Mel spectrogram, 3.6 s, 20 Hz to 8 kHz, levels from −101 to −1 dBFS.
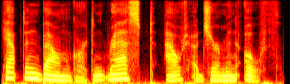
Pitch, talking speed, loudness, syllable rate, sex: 120 Hz, 115 wpm, -19 LUFS, 3.7 syllables/s, male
